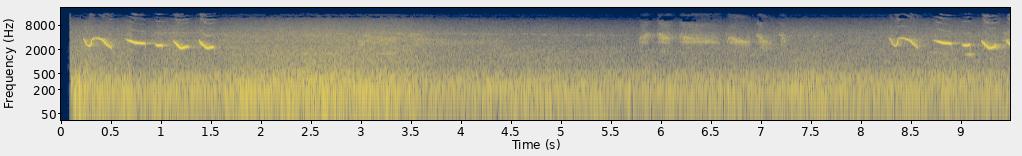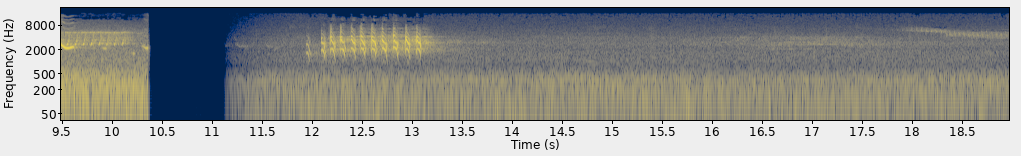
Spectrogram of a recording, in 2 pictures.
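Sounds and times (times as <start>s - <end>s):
bird singing whistled phrases: 0.2s - 1.6s, 8.3s - 10.4s
rapid bird trill: 0.2s - 1.6s, 11.9s - 13.5s
low background hiss: 11.2s - 18.9s.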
